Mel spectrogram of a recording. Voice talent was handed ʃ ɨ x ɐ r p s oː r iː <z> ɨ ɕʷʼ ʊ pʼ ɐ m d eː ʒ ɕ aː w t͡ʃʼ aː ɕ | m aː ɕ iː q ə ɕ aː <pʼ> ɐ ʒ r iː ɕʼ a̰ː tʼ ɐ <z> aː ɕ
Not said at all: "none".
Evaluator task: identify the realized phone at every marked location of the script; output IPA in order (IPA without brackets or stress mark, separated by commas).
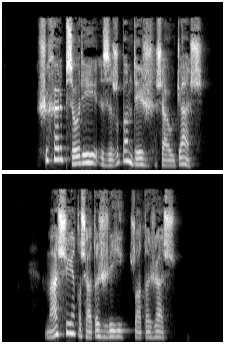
z, tʼ, ʒ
